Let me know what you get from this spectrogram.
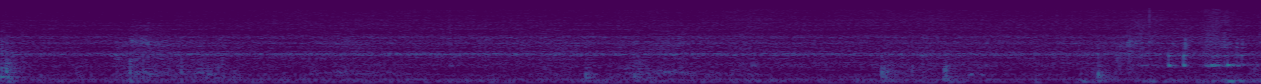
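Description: Noodles and vegetables sizzling and steaming in a frying pan over high heat, a steady hiss with a few light clicks near the end.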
